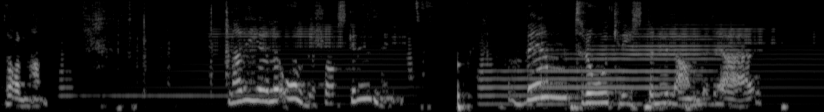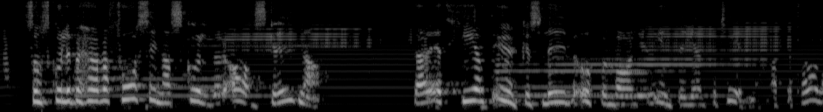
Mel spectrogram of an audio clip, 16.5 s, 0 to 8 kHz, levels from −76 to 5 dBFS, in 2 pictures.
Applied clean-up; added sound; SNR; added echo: classical method spectral subtraction.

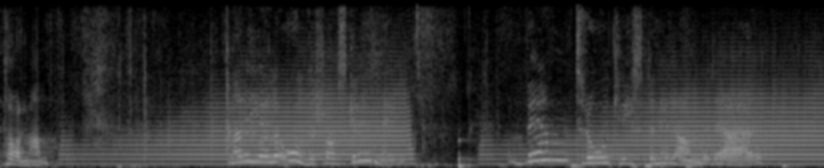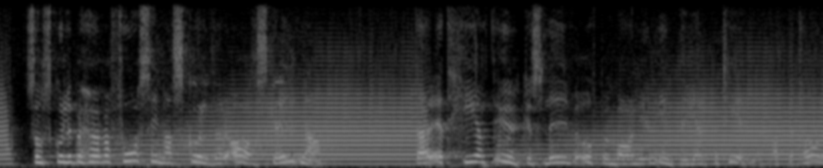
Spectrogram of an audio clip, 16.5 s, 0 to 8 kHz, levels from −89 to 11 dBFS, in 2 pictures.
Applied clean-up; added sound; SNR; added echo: none; Trumpet; 2 dB; none.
